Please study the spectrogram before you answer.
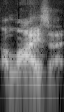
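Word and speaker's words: Elisah: ramp 1-1 eliza spencer i think it's pronounced eliza e-l-i-s-a-h so eliza spencer 24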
